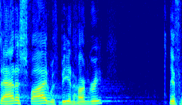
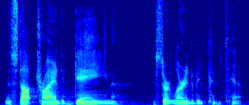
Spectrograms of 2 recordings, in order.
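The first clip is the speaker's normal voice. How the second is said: soft confiding; 7 semitones lower, 10 dB quieter than usual. Acted. Soft punchline of secret.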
